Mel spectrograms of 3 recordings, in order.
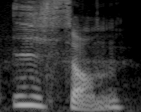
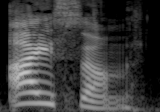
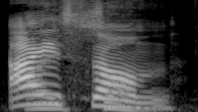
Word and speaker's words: Ison: Det är fel att säga Ison. Han heter Ison. – Tack. Ison. Men det är ganska förståeligt med tanke på själva i i början och själva ut, äh, eh, svenska uttalet.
